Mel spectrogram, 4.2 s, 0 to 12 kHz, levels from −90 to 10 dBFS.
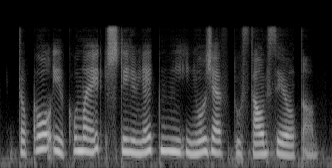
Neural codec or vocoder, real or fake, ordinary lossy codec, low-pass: codec, 16 kHz, 0.5 kbps, FreqCodec, larger model; fake; none; 7.2 kHz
